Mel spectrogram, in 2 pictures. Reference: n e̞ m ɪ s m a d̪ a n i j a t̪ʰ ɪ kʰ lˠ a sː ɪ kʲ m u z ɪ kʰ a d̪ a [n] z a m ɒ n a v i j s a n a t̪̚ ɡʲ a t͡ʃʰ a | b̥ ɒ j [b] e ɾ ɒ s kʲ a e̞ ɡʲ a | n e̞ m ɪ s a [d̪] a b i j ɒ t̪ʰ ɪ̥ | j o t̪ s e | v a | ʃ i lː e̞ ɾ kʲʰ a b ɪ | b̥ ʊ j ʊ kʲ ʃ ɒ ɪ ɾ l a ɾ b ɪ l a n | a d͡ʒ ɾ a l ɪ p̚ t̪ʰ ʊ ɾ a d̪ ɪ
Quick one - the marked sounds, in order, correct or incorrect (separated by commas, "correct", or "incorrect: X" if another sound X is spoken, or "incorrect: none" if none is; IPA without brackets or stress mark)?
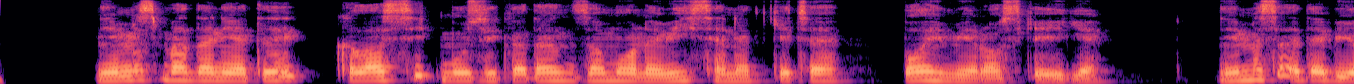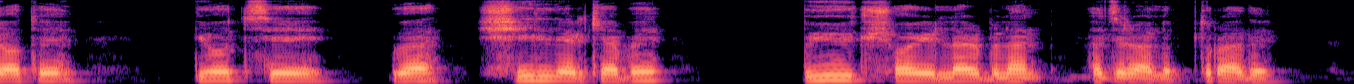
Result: correct, incorrect: m, correct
